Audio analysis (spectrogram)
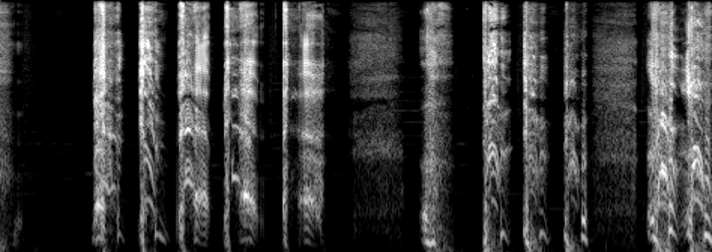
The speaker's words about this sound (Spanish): con tos continua.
